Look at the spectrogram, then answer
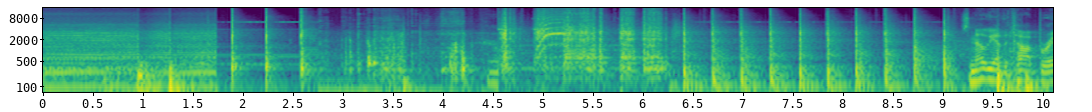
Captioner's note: hammering sounds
